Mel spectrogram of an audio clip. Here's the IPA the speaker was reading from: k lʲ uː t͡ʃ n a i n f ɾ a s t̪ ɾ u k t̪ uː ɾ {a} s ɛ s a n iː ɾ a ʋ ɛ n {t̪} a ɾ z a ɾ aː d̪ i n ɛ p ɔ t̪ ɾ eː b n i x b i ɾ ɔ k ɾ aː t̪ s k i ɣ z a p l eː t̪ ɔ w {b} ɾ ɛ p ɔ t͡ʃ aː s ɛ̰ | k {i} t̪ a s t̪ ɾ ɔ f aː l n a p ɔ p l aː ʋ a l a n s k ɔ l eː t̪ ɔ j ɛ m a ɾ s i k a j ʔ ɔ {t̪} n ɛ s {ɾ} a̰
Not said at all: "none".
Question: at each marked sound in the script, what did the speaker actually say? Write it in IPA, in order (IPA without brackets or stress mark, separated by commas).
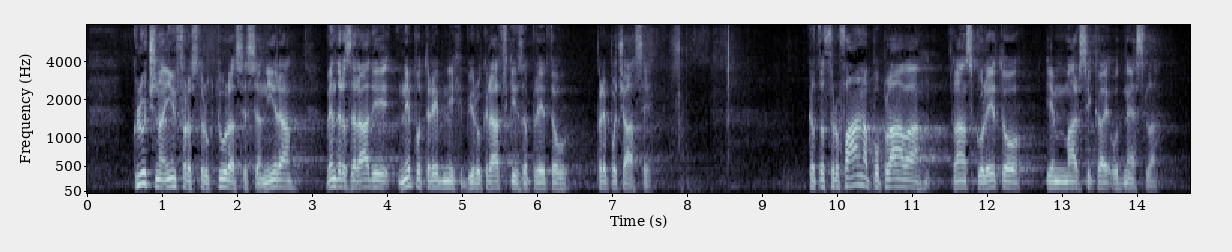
a, d̪, p, a, d̪, l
